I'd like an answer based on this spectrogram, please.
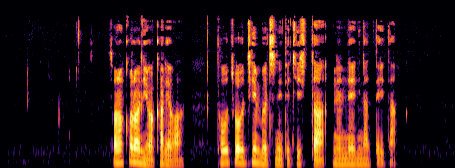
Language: Japanese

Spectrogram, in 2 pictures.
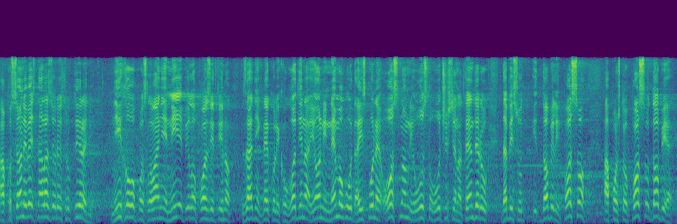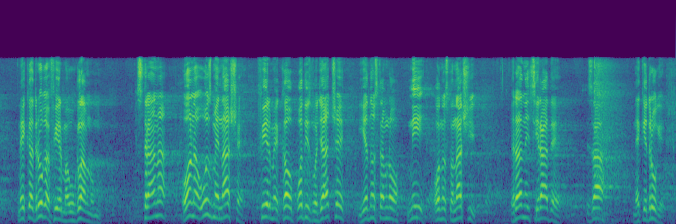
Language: Serbian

